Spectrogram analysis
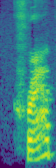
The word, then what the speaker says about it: CRAAP: introduce the crap test crap in this instance is spelled c AAP and it's actually an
